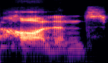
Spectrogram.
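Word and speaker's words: Haaland: his name in english he doesn't mind if people call me harland because there is no or sound i mean this there is a sound but there's no or letter in english so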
